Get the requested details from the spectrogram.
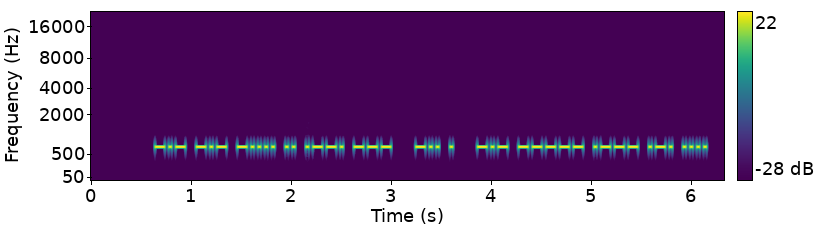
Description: Morse code, heard as a keyed tone, about 36 wpm, 700 Hz. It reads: KK6IPO DE K0JRH
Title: USA Callsign DE Callsign 35wpm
